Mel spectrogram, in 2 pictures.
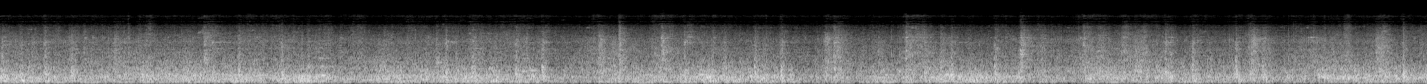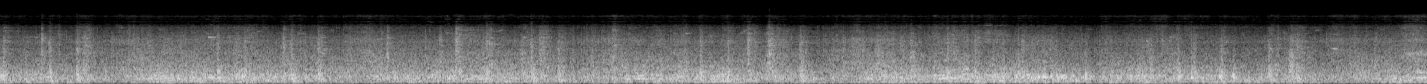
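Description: Narrow-gauge coal train hopper wagons rolling steadily across a trestle bridge. The wheels give a continuous rumble with a rapid, irregular clickety-clack over the rail joints.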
